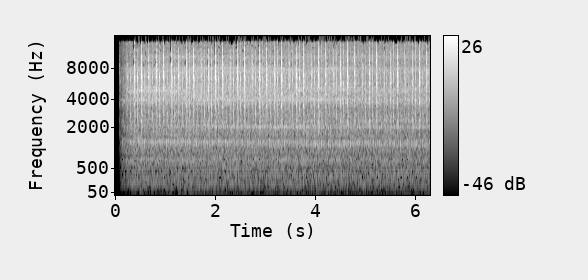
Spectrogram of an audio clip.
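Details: Sharp metallic knock about three times a second, evenly spaced over the idle, loud and clear, from inside engine 417.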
